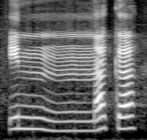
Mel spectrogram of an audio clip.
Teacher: آپ نون کی آواز ناک میں لے جائیں اور 1 الف جتنی ٹھہرا لیں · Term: گننا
